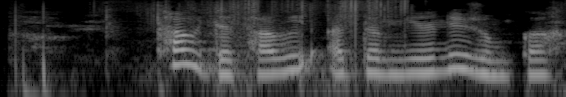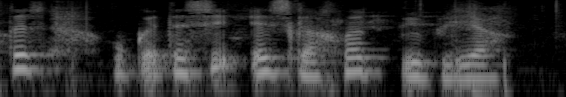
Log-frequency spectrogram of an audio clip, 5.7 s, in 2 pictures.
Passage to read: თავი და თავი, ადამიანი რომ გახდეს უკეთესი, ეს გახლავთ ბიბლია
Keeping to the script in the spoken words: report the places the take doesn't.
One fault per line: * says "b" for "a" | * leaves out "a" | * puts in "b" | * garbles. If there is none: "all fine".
all fine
